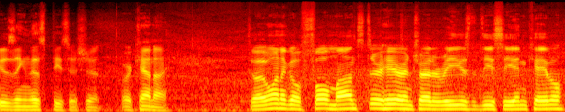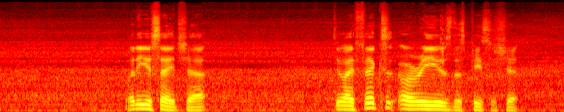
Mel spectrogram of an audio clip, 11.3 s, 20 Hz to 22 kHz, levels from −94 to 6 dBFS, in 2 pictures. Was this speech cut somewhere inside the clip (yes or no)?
no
